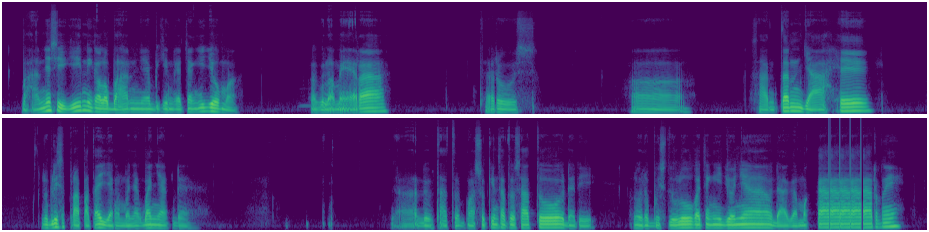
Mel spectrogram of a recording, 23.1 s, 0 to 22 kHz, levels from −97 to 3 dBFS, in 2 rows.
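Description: CD stuck on one turn, from 21.90 to 22.43 s: a scratch keeps throwing the laser back, so a 133 ms slice of speech repeats four times with brief mutes, a rapid even stutter.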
